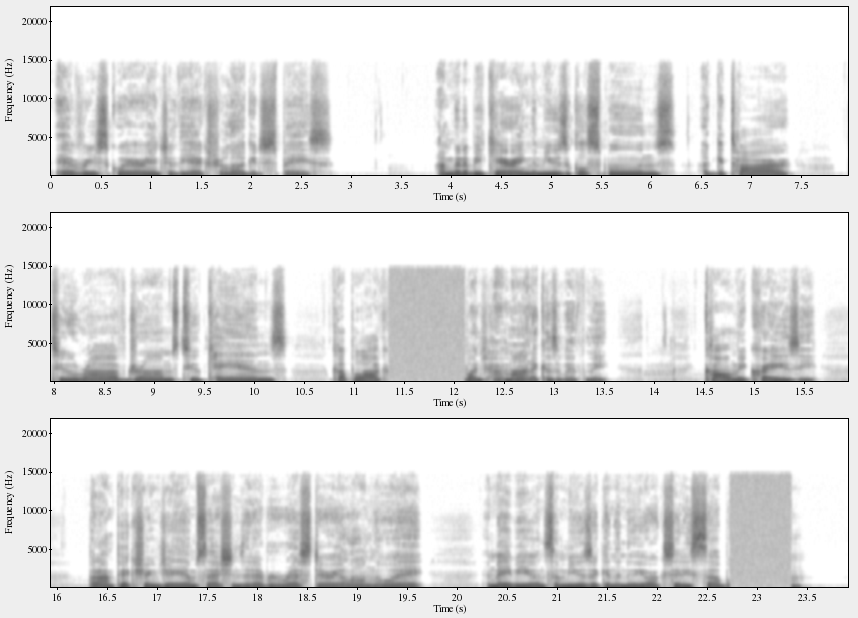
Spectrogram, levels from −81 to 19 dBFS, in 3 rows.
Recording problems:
audio cutting out; filled with static; at 11 s for 1 s and at 23 s for 0.5 s

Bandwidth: 14.5 kHz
